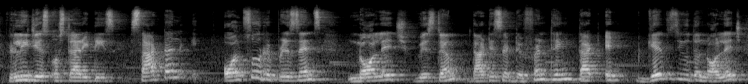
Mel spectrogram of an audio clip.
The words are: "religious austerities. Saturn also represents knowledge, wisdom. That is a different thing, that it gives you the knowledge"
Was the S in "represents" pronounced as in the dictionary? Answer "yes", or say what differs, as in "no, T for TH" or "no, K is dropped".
yes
